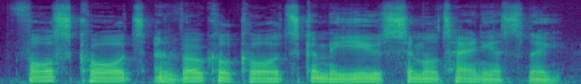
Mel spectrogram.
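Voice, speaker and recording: A man narrating a scripted vocal tutorial in a formal, measured, explanatory way. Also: sits low, steady tone, darkish tone, smooth. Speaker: growling tutorial instructor.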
